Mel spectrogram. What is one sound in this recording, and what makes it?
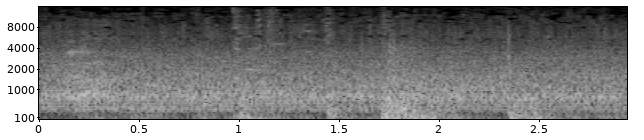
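A body slams heavily onto the ring mat.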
